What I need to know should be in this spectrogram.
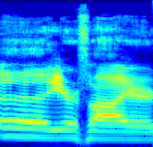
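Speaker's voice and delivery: bad, loud, high voice. Acting out a scene in a bad Trump voice. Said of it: "I suck at doing the Trump voice".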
